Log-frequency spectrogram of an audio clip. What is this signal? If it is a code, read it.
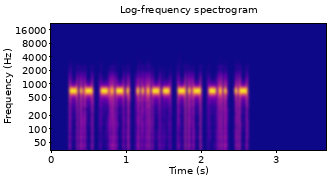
Morse code, heard as a keyed tone, about 34 wpm, 700 Hz. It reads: KC3KDA
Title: USA Call Signs 35wpm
